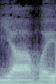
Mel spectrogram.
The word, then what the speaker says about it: Yahweh: Yahweh or Jehovah, some say Jehovah. I think Yahweh is the correct pronunciation of that Old Testament name for God.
